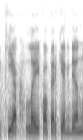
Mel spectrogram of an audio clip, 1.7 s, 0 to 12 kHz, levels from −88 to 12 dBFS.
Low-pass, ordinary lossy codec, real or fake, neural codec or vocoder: 10.8 kHz; Opus, 32 kbps; real; none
